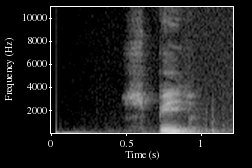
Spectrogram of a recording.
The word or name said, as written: speeksel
